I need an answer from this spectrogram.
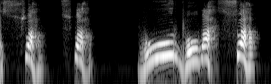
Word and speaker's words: स्वः: वो कहते हैं स्वाहा, चांतरिक्षमथो स्वाहा। स्वाहा नहीं है भाई, स्वः। ये अ ह्रस्व अ है, जिसको छोटा अ बोलते हैं। स्वः, स्वाहा नहीं, स्वः, स्वः, भूर्भुवः स्वः, वो वाला है।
